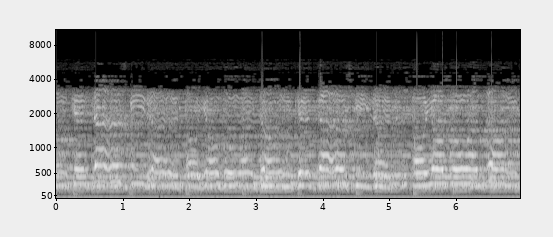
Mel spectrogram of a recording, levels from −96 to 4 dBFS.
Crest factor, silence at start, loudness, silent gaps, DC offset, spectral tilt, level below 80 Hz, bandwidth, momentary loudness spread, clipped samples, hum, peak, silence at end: 12 dB; 0 s; -13 LUFS; none; 2%; -8.5 dB/octave; -56 dBFS; 4.5 kHz; 5 LU; under 0.1%; none; 0 dBFS; 0 s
